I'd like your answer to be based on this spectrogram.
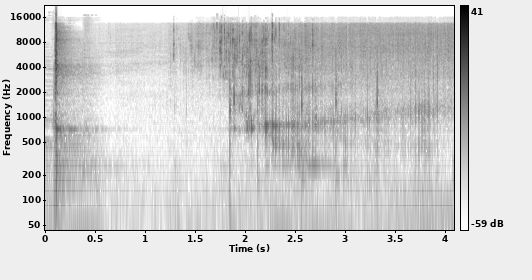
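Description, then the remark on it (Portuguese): Champagne is poured into a glass at a house in São Paulo: a short sharp tap, a brief lull, then a steady fizzing gurgle whose pitch creeps upward as the glass fills. No voices. “onde fomos recepcionados com o champanhe que a filha,”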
